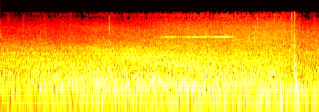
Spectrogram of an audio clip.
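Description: A car engine rumbles with steady road noise, a faint high squeal midway, then a brief knock near the end as the car pulls up at a university's front steps and comes to a stop.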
